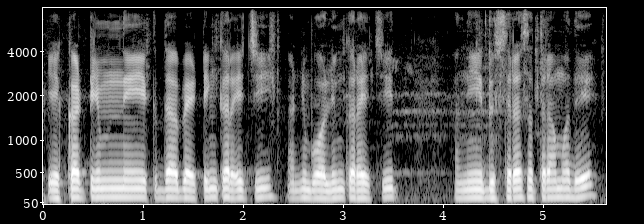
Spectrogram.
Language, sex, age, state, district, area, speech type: Marathi, male, 18-30, Maharashtra, Sangli, urban, spontaneous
